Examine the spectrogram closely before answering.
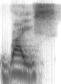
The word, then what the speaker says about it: Reese: The family pronounced it Rice, the German pronunciation. It's programmed into my mouth from the beginning to say Reese, and I haven't been able to unprogram it.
